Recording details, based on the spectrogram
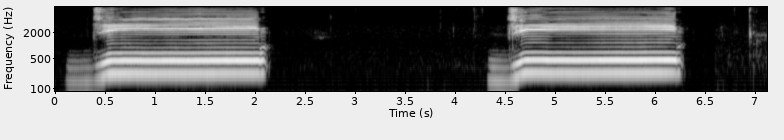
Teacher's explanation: زبان کا درمیان اوپر تالو کے درمیان سے ٹچ ہوگا، آپس میں ملے گا تو پھر یہ جیم ادا ہوگا۔ یہاں آپ دیکھیں، یہ زبان کا درمیان ہے اور یہ اوپر تالو کا درمیان ہے۔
